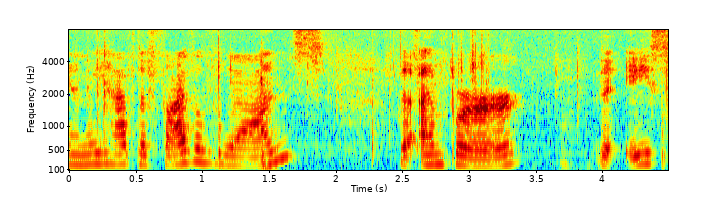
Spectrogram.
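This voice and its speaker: Noticeable background noise sits behind a woman speaking at a medium pitch. She talks at a fairly slow pace with fairly even intonation. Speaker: tarot reader. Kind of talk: tarot reading.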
